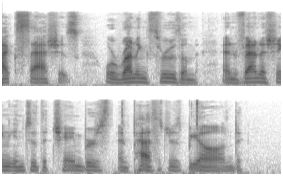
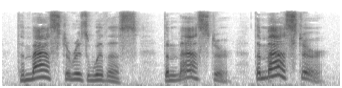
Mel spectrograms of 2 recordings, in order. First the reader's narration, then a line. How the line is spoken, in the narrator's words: The shout swept athwart the lake of faces like a wave, broke against the distant cliff of ruins, and came back in a welter of cries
